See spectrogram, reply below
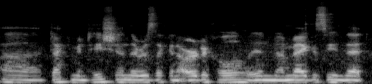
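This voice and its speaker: A man's voice: on the low side, completely flat delivery. Hesitant man giving a casual demo. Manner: hesitant, halting. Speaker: guest demonstrating a project. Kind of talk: casual show-and-tell demo.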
